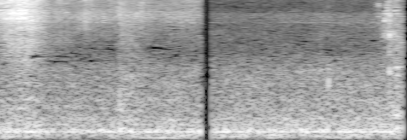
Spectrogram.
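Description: Quiet room tone with a steady low hum, broken by a momentary dropout about halfway through.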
